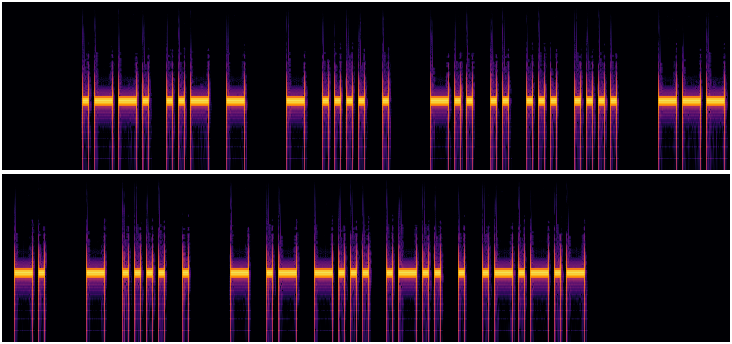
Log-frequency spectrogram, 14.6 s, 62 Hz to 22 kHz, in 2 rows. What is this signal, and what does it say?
Morse code, heard as a keyed tone, about 20 wpm, 700 Hz. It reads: PUT THE DISH ON THE TABLE.
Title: Sentences from Top 1300 Words 20wpm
